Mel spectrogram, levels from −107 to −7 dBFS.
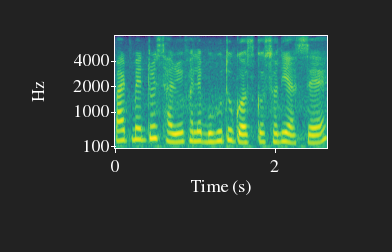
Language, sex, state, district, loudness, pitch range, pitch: Assamese, female, Assam, Kamrup Metropolitan, -15 LUFS, 220-255 Hz, 230 Hz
